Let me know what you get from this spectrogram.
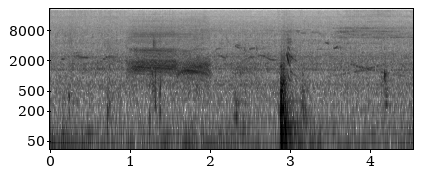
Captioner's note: crows cawing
